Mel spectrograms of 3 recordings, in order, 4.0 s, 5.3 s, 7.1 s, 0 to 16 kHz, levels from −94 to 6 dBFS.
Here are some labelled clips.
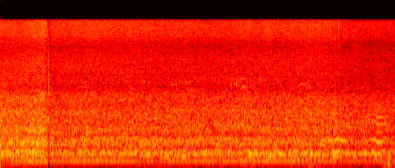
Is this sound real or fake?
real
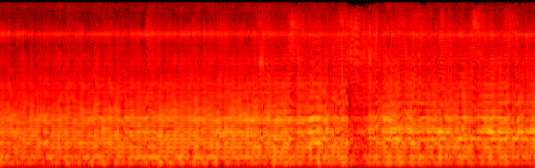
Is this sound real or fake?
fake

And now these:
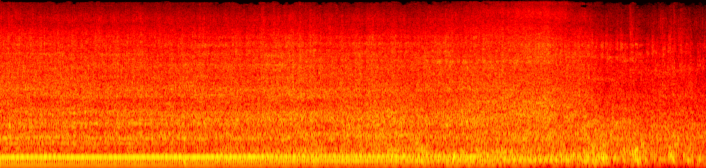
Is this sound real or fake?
fake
